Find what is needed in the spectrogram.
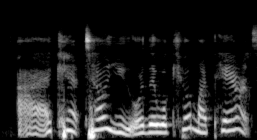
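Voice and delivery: stammering. A kid answers a man who has threatened him, stammering. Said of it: "he stammered".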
